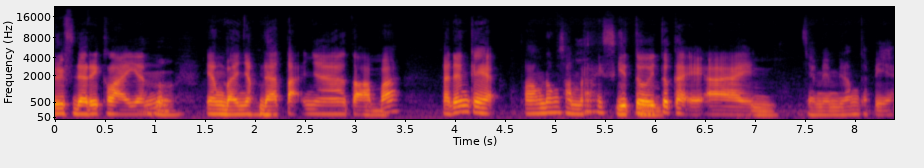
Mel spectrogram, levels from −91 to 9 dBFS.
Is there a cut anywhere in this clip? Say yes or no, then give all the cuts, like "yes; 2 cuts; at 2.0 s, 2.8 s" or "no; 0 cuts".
no; 0 cuts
